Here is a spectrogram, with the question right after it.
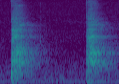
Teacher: So it's unvoiced. The sound is coming from your lips. And you can even tell because you can go p, p.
